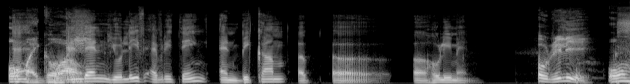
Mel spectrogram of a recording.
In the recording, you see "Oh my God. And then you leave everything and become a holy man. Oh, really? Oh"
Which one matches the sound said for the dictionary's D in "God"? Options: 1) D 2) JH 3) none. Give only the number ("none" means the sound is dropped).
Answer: 3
